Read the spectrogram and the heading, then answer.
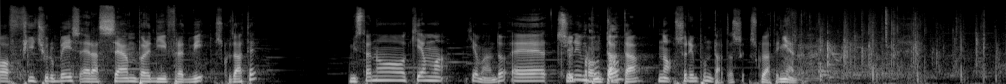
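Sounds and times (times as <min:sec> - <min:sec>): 
speech: 0:00.0 - 0:02.7, 0:03.5 - 0:08.3
person applauding: 0:07.8 - 0:10.0.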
